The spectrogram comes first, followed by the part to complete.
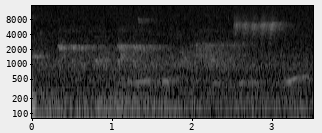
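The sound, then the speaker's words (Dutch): Faint birds chirp outdoors, a few thin high calls scattered over a low, steady background rumble, with no one talking. “horen we de vogels?”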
